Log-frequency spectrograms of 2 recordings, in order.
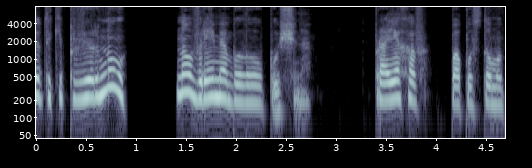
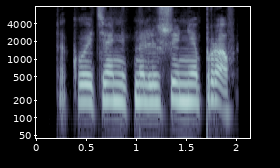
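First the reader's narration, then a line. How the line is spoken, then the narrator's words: Grumbling. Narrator (Russian): ворчал он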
